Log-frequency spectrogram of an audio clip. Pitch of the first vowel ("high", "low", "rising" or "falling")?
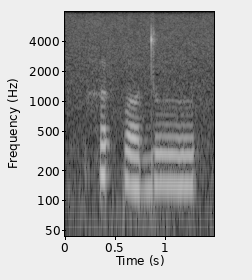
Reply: high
